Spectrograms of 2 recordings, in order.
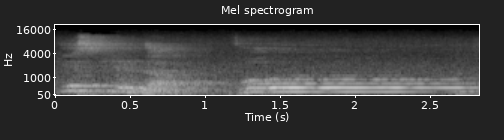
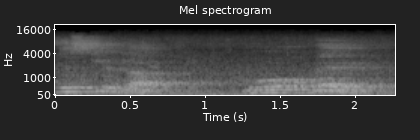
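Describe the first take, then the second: First: "Vou" esticado, alto e sustentado, sem o "ver"; comando suspenso antes do V. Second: "Vou" alongado que detona em "ver"; comando completo, tônica no V. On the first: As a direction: chame "Esquerda" e segure um longo "Vou" sem concluir. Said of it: "Porque o comando não foi dado". (voz de comando, "Vou" prolongado e suspenso) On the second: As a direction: chame "Esquerda", segure "Vou" e solte "ver" firme. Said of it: "só é dado quando você dá a sílaba tônica". (voz de comando que conclui em "ver") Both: Shown as a demonstration.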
